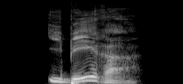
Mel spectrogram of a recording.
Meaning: Iberian (a native of Iberia)
- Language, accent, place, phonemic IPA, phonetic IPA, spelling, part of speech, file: German, Germany, Berlin, /iˈbeːʁəʁ/, [ʔiˈbeːʁɐ], Iberer, noun, De-Iberer.ogg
